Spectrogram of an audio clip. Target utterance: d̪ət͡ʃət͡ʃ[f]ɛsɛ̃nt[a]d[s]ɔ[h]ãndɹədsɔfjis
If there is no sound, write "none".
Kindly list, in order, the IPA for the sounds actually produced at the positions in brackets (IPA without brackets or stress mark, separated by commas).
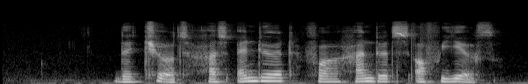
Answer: h, ə, f, h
